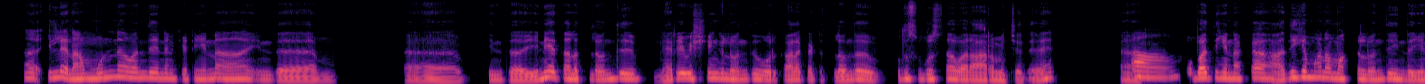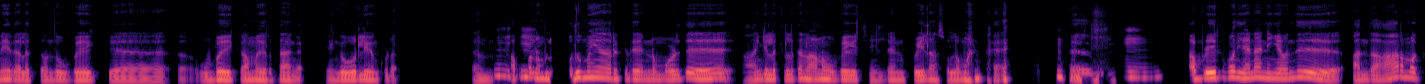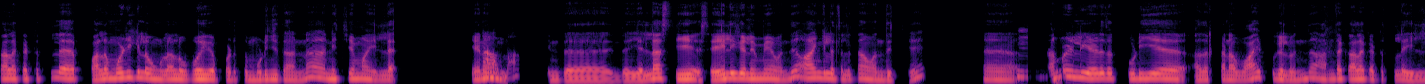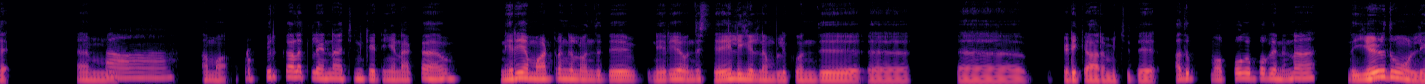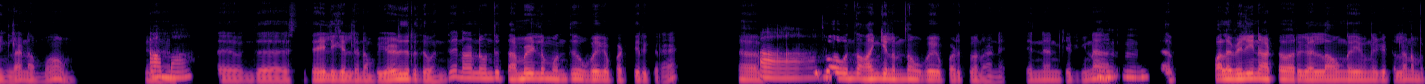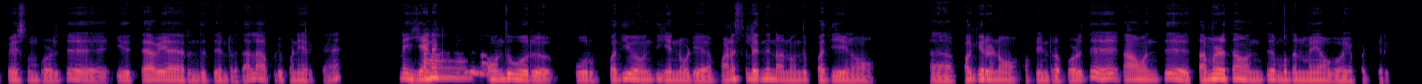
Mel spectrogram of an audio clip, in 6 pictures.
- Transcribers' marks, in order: laughing while speaking: "ஆங்கிலத்தில தான் நானும் உபயோகிச்சேன் இல்லைன்னு பொய்லாம் சொல்ல மாட்டேன்"; chuckle
- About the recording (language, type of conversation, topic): Tamil, podcast, தாய்மொழி உங்கள் அடையாளத்திற்கு எவ்வளவு முக்கியமானது?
